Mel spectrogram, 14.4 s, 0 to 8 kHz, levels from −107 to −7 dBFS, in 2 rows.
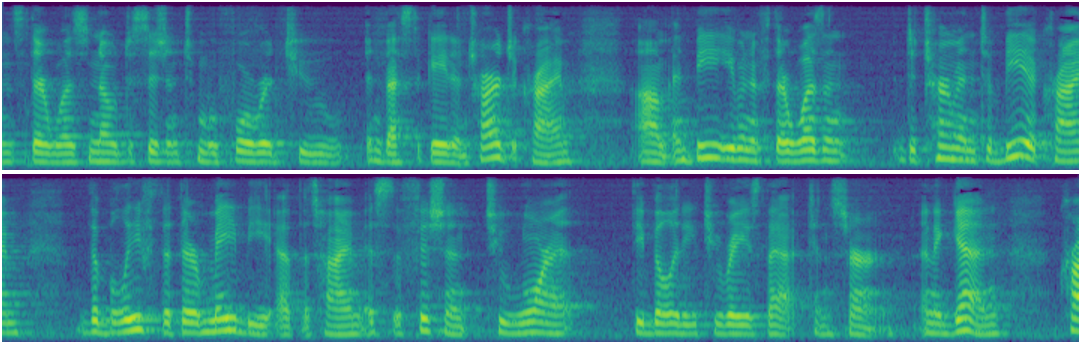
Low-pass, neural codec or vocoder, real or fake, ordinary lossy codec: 7.2 kHz; none; real; MP3, 64 kbps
